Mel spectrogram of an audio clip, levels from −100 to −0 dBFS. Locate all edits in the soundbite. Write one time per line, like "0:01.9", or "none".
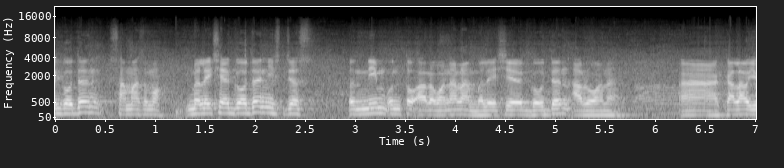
0:01.2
